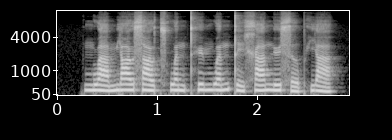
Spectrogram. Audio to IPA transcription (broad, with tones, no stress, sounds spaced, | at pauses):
n̪ w ä˨˩ m j ɑ˥ ʊ̯ s ɑ˥˧ ʊ̯ t͡sʰ w ə˥˩ n t̪ʰ y˥ m w ə˧˥ n t̪ i˨˩ x ä˧˥ n̪ y˧˥ s ɹ̩˨˩ pʰ j ä˥˩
